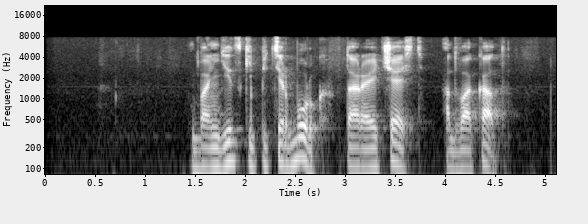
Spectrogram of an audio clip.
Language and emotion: Russian, positive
